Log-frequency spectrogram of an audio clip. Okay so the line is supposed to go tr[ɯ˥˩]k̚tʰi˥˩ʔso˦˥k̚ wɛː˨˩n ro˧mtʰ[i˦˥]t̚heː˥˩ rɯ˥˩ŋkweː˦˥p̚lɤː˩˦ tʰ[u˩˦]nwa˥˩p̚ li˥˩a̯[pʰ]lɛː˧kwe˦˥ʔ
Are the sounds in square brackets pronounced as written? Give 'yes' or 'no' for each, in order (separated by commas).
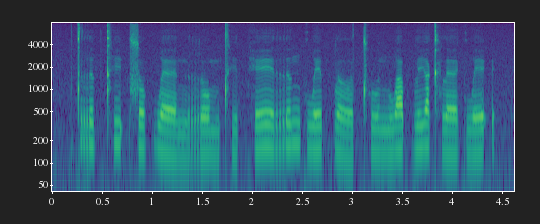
yes, no, no, no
